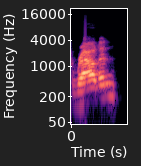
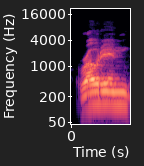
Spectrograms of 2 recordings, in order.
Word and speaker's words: Rowden: I'm sitting down with Dominic Rowden is that pronounce that right did I get it right yeah all right you're actually the first person to pronounce it right most time they call me rhen Dominique and all that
